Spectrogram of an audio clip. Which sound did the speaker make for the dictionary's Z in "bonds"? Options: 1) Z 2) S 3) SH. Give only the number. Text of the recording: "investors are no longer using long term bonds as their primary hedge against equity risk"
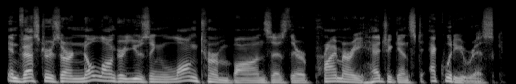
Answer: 1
